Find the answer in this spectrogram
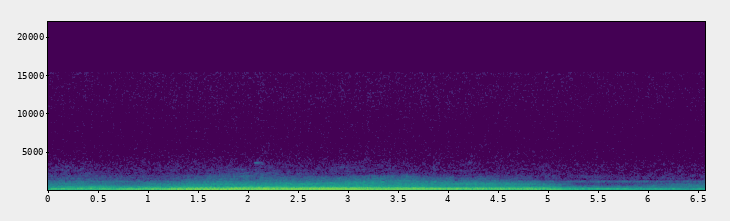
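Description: A low, resonant droning tone, gong-like, swells up over about two seconds and fades away by about five seconds in, typical of a sound effect laid over an edit.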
